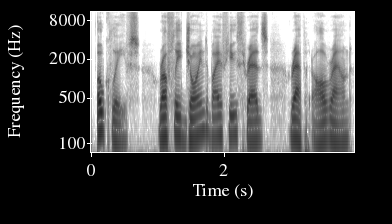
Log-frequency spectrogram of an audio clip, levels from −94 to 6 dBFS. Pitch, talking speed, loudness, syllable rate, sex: 120 Hz, 180 wpm, -22 LUFS, 4.7 syllables/s, male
